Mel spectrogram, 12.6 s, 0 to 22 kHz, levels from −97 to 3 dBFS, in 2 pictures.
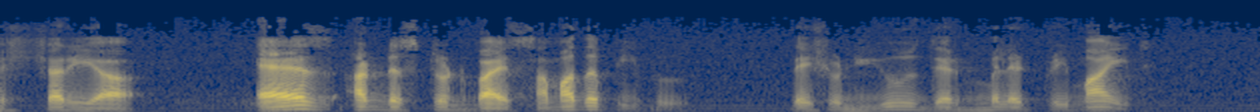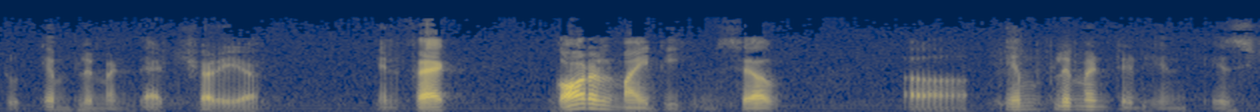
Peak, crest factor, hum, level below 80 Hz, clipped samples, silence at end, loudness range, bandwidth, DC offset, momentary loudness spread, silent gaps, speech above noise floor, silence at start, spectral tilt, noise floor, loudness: -2 dBFS; 26 dB; none; -66 dBFS; under 0.1%; 0.05 s; 11 LU; 11.5 kHz; under 0.1%; 22 LU; none; 37 dB; 0 s; -5 dB/octave; -63 dBFS; -25 LUFS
